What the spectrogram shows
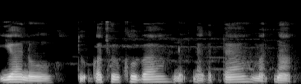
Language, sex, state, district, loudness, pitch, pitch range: Garo, male, Meghalaya, South Garo Hills, -19 LUFS, 115 Hz, 100-120 Hz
